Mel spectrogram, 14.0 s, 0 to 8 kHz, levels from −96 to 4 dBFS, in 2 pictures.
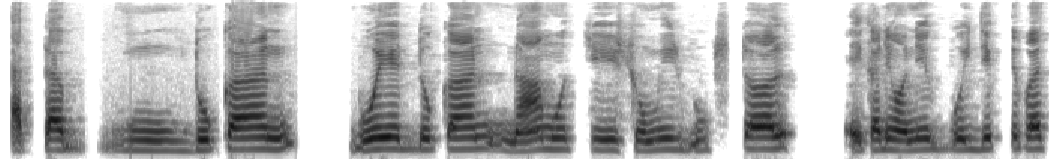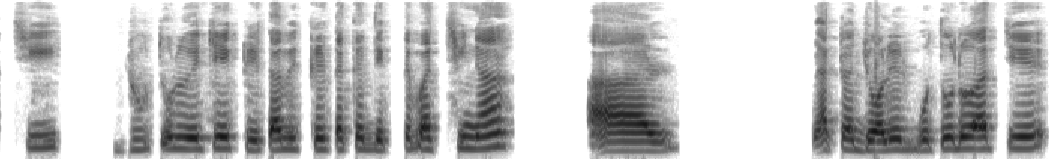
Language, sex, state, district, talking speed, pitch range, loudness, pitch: Bengali, female, West Bengal, Jhargram, 135 wpm, 185-210 Hz, -15 LUFS, 200 Hz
